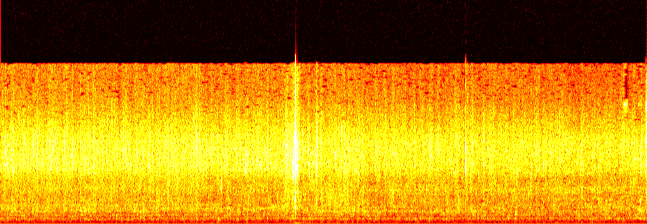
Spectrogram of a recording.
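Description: A small brook spilling out of a culvert pipe and running over a shallow bed: a steady rush of water. One sharp click about halfway through stands out above it.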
